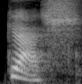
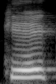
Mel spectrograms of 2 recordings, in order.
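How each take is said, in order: First: It sounds like 'cash', ending in sh. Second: It sounds like 'cake', ending in a k. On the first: The speaker calls it right. "ఇక్కడ అది కాదు, క్యాష్" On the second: The speaker calls it wrong. "కేక్ అని కానీ ఏదో ఒకటి అంటాం"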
